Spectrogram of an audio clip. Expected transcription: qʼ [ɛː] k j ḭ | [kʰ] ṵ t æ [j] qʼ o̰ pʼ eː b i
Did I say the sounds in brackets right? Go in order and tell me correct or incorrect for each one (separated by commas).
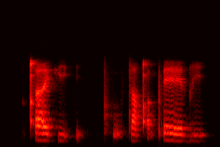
incorrect, correct, incorrect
